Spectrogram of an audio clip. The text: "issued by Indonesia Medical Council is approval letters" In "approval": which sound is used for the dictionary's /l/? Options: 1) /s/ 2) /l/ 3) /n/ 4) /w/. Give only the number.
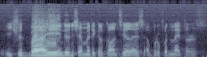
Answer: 3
